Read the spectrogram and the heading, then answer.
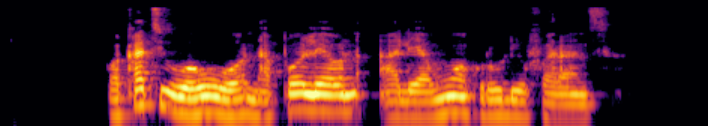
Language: Swahili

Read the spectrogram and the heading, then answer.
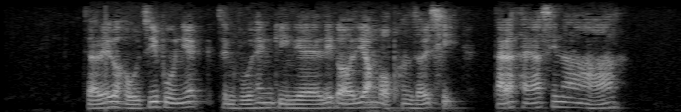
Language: Cantonese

